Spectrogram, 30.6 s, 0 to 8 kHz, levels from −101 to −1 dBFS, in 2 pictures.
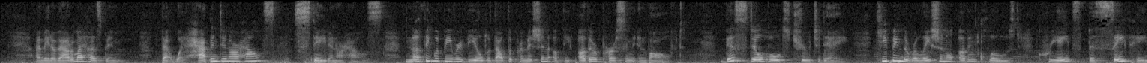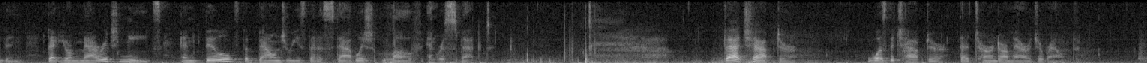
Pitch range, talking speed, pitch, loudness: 170-215 Hz, 130 wpm, 185 Hz, -40 LUFS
